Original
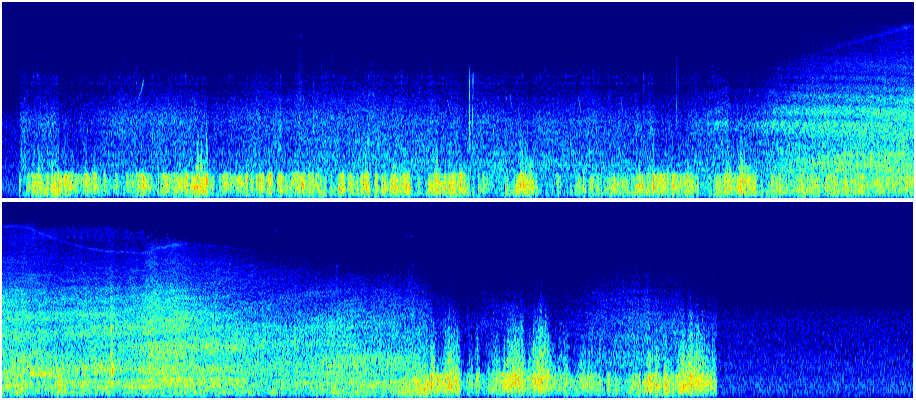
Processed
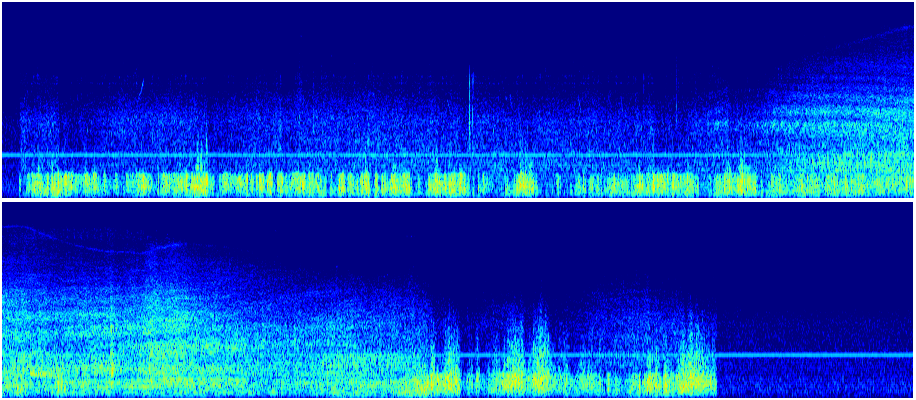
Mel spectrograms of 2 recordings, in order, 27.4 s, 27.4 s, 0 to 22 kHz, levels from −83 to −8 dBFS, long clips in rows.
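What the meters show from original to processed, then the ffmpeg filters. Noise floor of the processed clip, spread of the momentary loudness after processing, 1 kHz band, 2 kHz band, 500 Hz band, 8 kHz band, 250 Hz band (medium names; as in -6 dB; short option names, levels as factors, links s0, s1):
-60 dBFS, 9 LU, -5.0 dB, -5.5 dB, -5.5 dB, -5.5 dB, -5.5 dB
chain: -af "aeval=exprs='val(0)+0.00224*sin(2*PI*880*n/s)':c=same,volume=0.531"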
